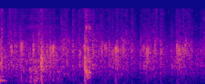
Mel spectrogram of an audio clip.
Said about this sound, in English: Somebody need to put your pen down, clap your hands for the Lord, and say amen.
